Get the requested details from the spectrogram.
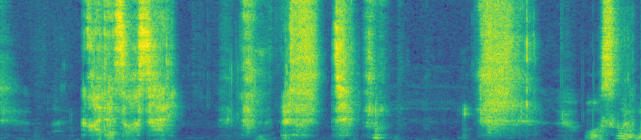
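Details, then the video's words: Kotetsu, a hearty-eating male American Bully, tears into raw meat and bones. Dense, loud crunches arrive in clustered bites, ending with a lower, slightly tonal gulping or grunting sound. "Dog eats raw meat bones"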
